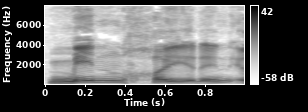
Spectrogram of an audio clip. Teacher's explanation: من خير، إظهار حلقي، لا بد من بيان النون جيدا قبل الخاء حتى لا تخفى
